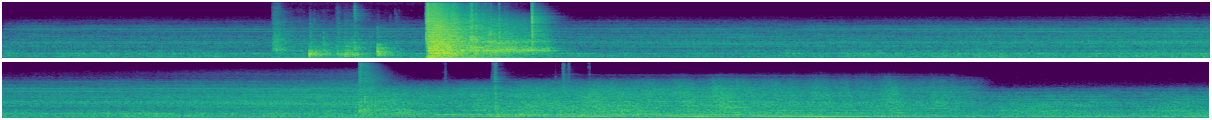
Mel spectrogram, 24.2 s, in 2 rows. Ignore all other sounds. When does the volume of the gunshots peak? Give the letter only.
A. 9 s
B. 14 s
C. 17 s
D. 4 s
D.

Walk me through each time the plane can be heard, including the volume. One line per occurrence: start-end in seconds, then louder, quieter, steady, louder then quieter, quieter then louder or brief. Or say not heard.
0.0-24.1 louder.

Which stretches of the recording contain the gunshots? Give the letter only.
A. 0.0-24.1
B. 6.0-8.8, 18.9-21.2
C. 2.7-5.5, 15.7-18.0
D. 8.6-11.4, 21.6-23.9
C.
